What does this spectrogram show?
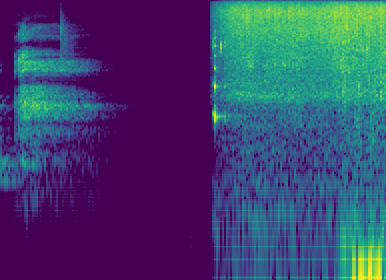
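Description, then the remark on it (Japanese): A soft breathy vocal sound fades into a second of silence, then shower water bursts on abruptly as a steady, broad hiss of spray that keeps rushing to the end, rinsing the hair of a person seated on a chair before a shampoo. “シャワーで流していきまーす。”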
